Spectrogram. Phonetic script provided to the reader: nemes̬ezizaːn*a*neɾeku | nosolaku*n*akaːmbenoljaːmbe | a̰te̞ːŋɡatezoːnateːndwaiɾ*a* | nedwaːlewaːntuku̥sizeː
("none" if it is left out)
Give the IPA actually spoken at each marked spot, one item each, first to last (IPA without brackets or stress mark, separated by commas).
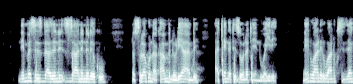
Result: e, n, e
